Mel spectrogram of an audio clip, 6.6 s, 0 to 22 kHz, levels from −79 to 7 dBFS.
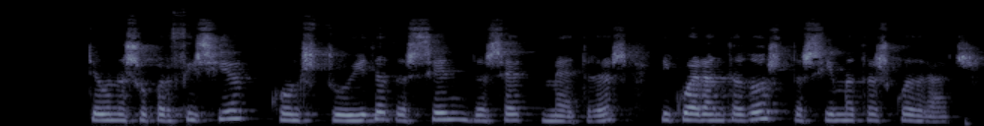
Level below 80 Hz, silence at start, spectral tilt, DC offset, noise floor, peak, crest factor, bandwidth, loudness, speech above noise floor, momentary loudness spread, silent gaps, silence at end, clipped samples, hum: -82 dBFS; 0.6 s; -3 dB/octave; under 0.1%; under -90 dBFS; -16 dBFS; 20 dB; 13.5 kHz; -35 LUFS; over 53 dB; 9 LU; none; 0 s; under 0.1%; none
